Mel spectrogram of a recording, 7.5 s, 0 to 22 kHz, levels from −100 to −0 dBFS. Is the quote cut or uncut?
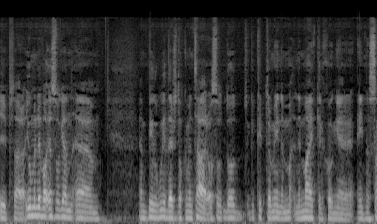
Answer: cut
